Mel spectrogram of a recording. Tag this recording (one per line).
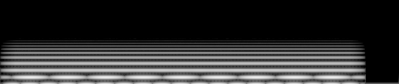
brass
warm
synth
horn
